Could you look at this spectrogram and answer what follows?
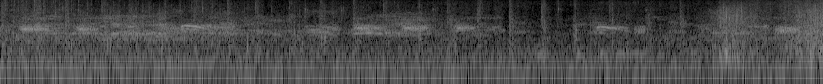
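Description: Crows cawing in the sky in Alan Wake Remastered, a scattering of harsh calls repeating over a dense, steady wash of ambient noise, moderately distant.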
